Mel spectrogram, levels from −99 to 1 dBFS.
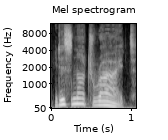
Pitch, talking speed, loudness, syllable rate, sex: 160 Hz, 225 wpm, -17 LUFS, 4.1 syllables/s, male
